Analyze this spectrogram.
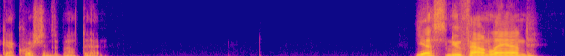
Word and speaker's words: Newfoundland: Yes, new found land rhymes with understand.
